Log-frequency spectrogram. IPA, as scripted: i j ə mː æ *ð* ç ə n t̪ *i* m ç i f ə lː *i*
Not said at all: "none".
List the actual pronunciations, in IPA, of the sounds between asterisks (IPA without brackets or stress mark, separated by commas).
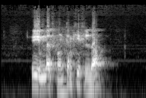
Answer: ð, æ, æ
